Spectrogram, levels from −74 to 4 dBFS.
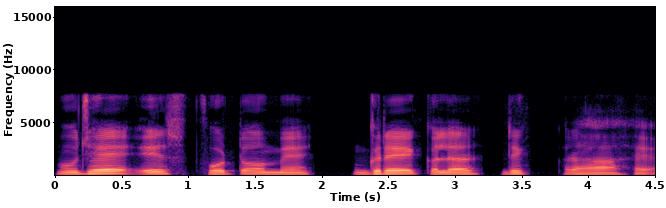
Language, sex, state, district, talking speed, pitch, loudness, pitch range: Hindi, male, Madhya Pradesh, Dhar, 120 wpm, 150 Hz, -16 LUFS, 135-160 Hz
